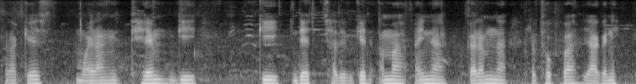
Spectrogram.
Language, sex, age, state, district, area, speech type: Manipuri, male, 18-30, Manipur, Churachandpur, rural, read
